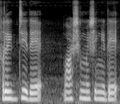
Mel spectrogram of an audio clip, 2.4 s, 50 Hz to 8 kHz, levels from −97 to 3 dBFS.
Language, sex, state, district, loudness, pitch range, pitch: Kannada, female, Karnataka, Koppal, -16 LUFS, 190-210 Hz, 205 Hz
